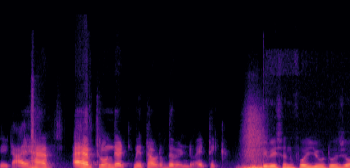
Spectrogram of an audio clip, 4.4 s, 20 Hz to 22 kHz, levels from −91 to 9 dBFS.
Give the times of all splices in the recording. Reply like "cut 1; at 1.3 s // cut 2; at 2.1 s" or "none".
cut 1; at 3.2 s

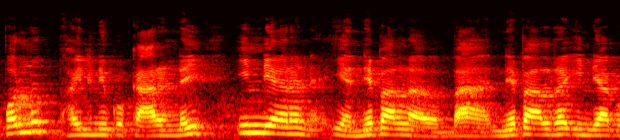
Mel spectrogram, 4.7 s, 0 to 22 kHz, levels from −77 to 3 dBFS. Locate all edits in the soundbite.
none

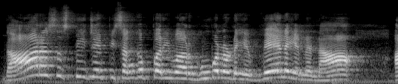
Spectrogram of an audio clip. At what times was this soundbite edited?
none

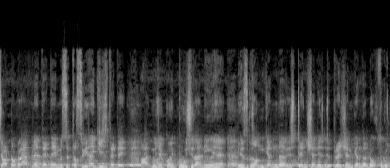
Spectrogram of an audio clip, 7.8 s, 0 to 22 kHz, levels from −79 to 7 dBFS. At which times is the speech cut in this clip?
none

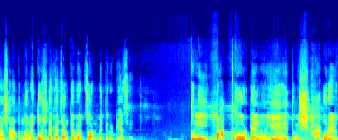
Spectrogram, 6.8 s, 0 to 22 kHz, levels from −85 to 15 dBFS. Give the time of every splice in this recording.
cut 1; at 3.8 s

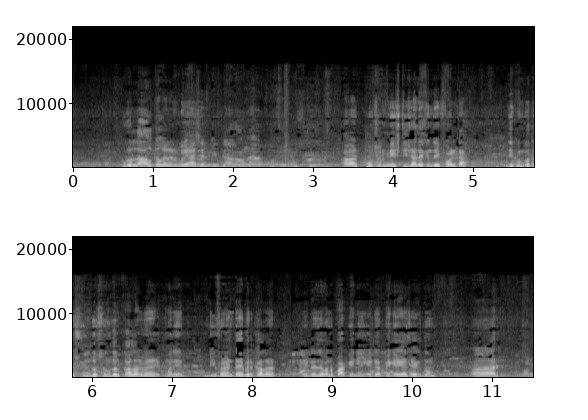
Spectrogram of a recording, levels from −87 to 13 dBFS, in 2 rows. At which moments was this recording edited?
none

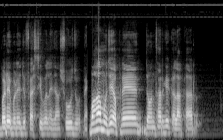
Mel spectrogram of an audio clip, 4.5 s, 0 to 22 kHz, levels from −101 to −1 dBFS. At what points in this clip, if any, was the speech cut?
cut 1; at 1.6 s

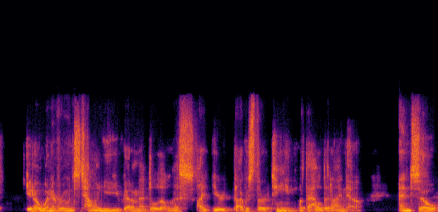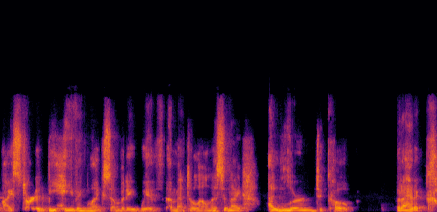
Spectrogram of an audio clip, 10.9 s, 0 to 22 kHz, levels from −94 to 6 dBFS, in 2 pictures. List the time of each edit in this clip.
none

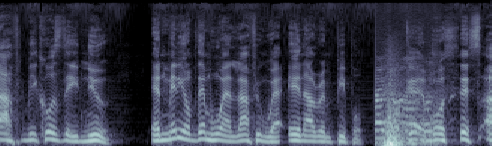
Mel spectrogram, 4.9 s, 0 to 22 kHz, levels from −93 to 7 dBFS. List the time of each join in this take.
cut 1; at 3.7 s

